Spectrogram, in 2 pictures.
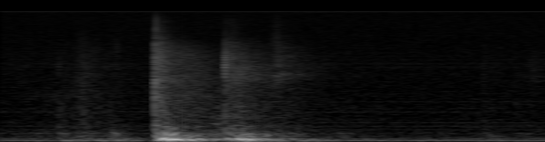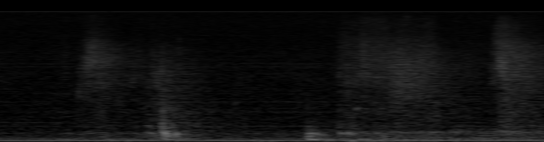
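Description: Feet thud and scuff on a wooden floor.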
